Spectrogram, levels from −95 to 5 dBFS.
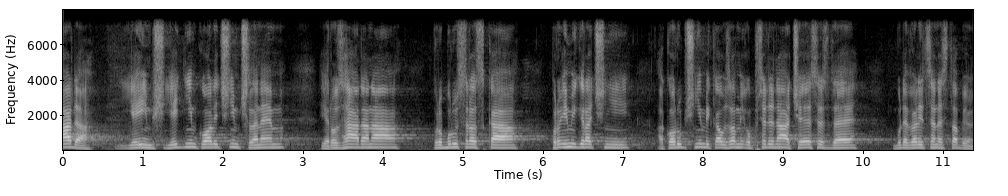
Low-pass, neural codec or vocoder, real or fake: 7.2 kHz; none; real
